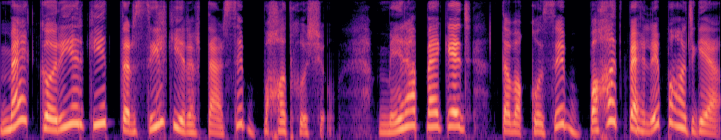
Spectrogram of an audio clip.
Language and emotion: Urdu, happy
